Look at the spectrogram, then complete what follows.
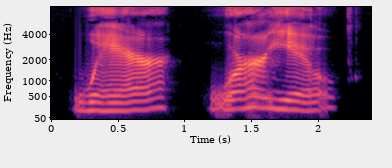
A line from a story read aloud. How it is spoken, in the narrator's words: Beta stops like inches from his face and says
